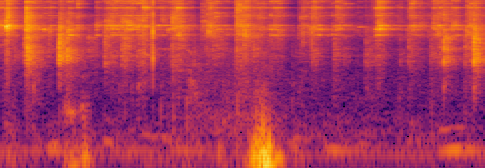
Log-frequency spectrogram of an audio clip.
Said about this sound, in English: Dude, tell that dog to chill. Can you hear him? Oh, yeah, dude. Dude, he's like scratching his fleas or something.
